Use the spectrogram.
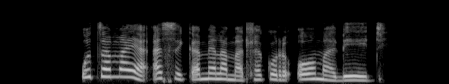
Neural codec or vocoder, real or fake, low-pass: codec, 16 kHz, 8 kbps, FunCodec, trained on Chinese and English, 25 frames a second; fake; 7.2 kHz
